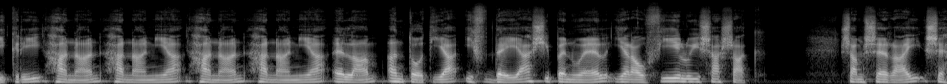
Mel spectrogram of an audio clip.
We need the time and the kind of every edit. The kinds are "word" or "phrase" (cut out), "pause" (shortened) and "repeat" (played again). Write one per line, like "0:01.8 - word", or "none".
0:01.9 - repeat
